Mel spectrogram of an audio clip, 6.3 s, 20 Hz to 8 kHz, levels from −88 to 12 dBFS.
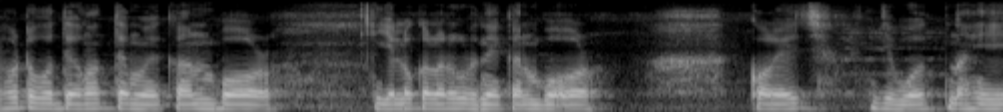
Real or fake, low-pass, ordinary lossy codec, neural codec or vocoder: fake; 7.2 kHz; none; vocoder, 44.1 kHz, 80 mel bands, Vocos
